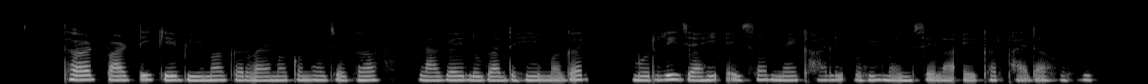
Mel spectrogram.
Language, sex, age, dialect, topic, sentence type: Chhattisgarhi, female, 18-24, Northern/Bhandar, banking, statement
